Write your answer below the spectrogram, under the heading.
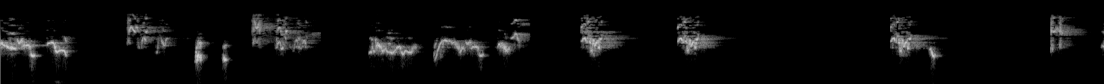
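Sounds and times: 
Eurasian tree sparrow fighting-style song with harsh chirps: 0.0 - 7.4, 8.9 - 9.6, 10.5 - 11.0.

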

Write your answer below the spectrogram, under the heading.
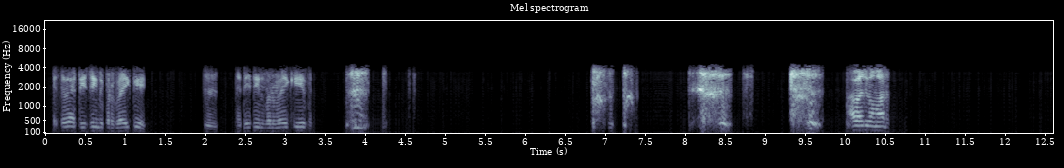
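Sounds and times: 
speech: 0.2 - 1.4, 2.0 - 4.0, 8.4 - 8.6, 9.5 - 10.6
person coughing: 3.8 - 4.2, 6.8 - 7.4, 8.1 - 8.7, 9.3 - 9.8.

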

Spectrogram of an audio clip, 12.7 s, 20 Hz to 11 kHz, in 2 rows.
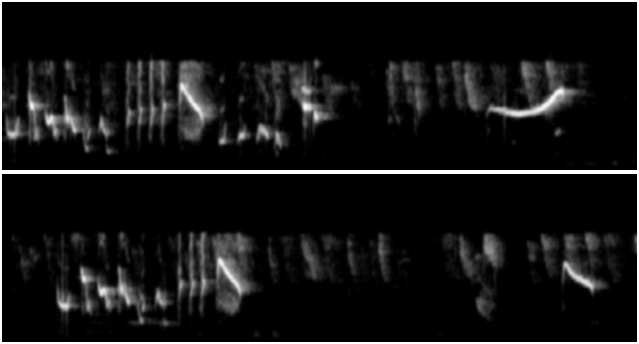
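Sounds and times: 
Oriental magpie-robin singing descending whistled notes: 0.0 - 3.3, 4.0 - 5.8, 6.9 - 8.9, 11.0 - 12.6.

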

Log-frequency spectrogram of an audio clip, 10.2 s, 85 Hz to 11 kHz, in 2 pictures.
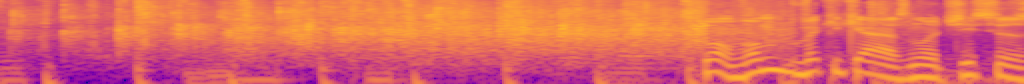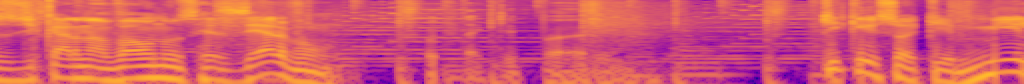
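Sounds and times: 
applause sound effect: 0.0 - 4.2
speech: 3.5 - 8.4, 9.2 - 10.2.

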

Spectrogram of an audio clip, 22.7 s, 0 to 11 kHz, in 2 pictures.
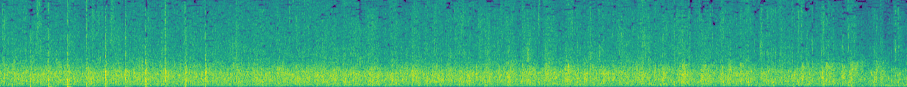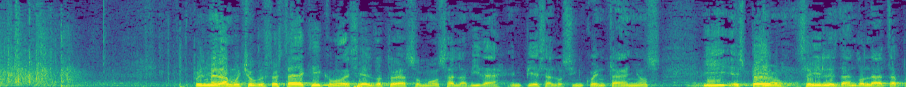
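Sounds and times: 
audience applause at an academic anniversary ceremony: 0.0 - 12.3
speech: 13.8 - 22.6.

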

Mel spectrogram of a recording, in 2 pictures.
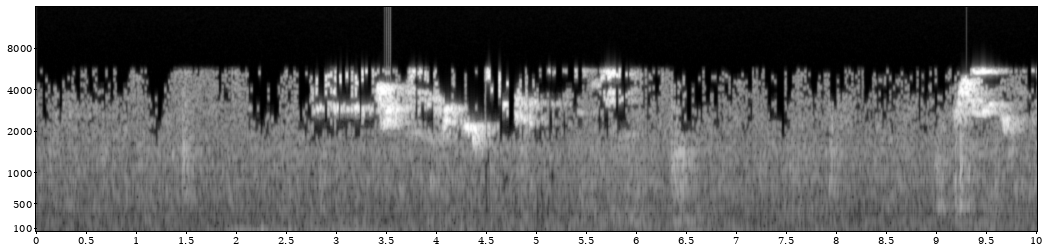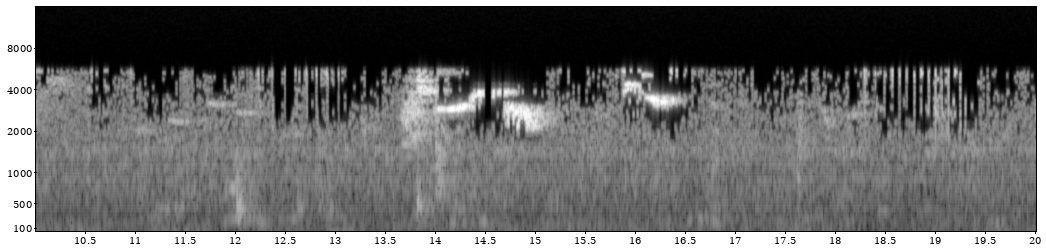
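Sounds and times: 
steady hiss: 0.0 - 19.9
female chestnut-capped thrush calling in chattering bursts: 2.6 - 6.3, 8.9 - 17.2, 17.8 - 19.4.

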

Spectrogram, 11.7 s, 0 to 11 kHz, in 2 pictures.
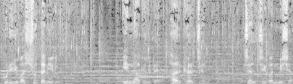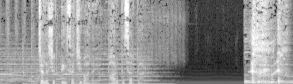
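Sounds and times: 
speech: 0.1 - 1.4, 2.4 - 4.3, 4.9 - 6.0, 6.6 - 8.9, 10.7 - 11.4
harsh coughing in a public health announcement about tuberculosis: 10.8 - 11.7.

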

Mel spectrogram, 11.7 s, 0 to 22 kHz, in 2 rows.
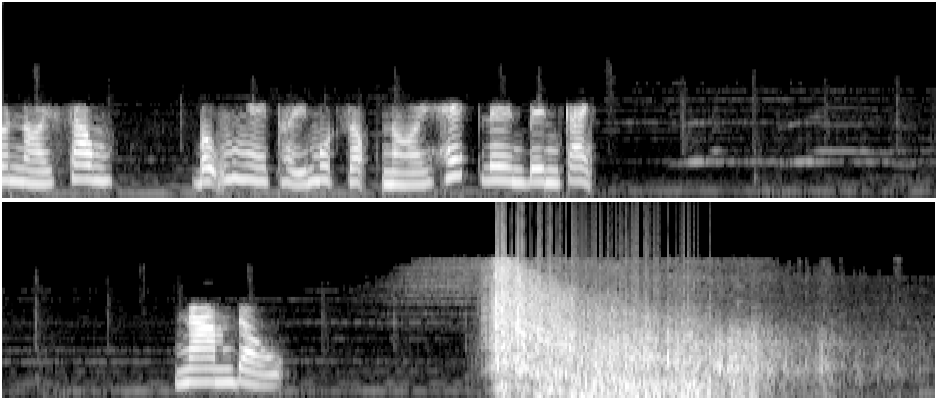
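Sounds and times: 
speech: 0.0 - 3.9, 6.9 - 7.7
thunder from a lightning strike: 8.8 - 11.6.

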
